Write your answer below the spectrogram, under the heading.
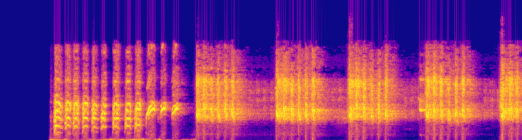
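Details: Competing white-rumped shama in Indonesia, judged in a singing contest, delivering sharp besetan: a quick string of high chipping notes, then four harsh buzzing bursts spaced under a second apart with short pauses between.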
